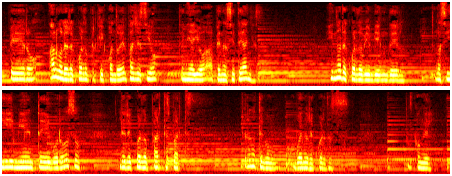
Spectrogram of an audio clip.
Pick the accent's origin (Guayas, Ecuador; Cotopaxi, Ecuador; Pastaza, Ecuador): Cotopaxi, Ecuador; Tanicuichín; born there; Y soy nacido en Tanicuichín, provincia de Cotopaxi.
